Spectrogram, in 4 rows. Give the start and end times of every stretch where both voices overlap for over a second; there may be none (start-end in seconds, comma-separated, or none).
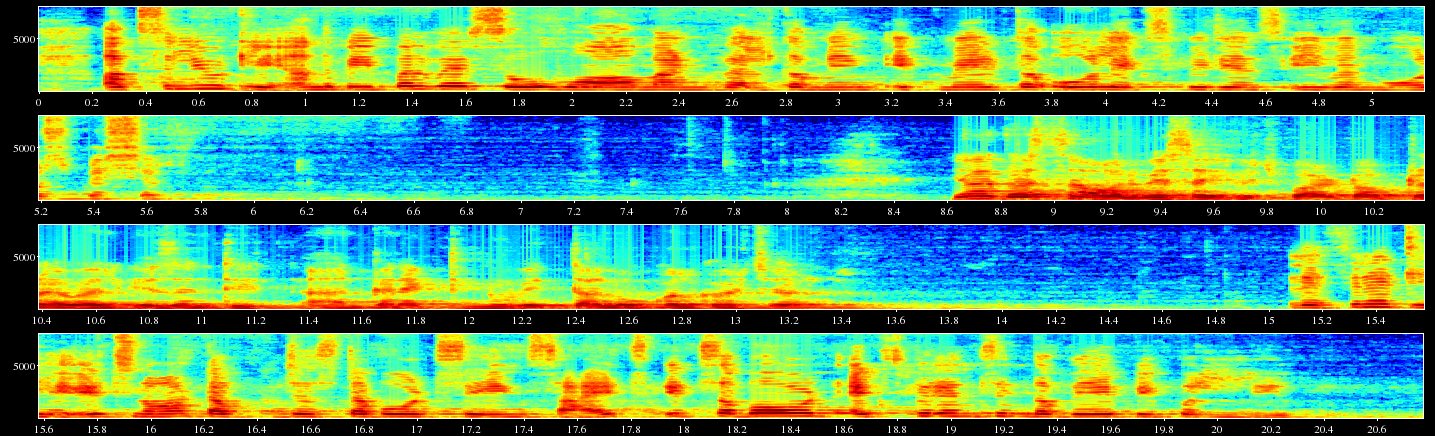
none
